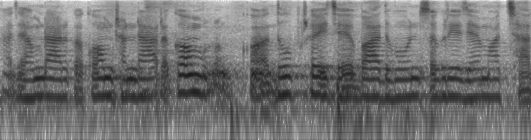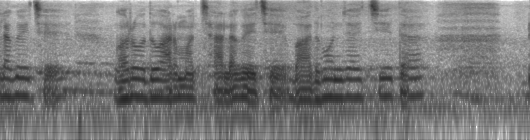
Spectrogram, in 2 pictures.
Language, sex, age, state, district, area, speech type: Maithili, female, 45-60, Bihar, Madhepura, rural, spontaneous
